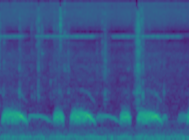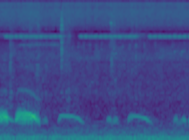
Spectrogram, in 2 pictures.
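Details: Spotted dove singing a thổ-style song praised for its voice: soft throaty coos, short notes leading into longer falling ones, fading toward the end, with faint clicks and a low hum.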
